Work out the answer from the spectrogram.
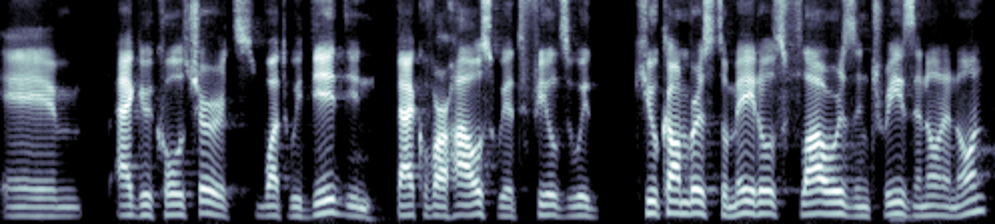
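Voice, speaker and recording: A middle-aged man with an Israeli accent speaks in a medium-pitched, steady, slightly bright voice at a moderate pace with hardly any pauses, recorded dry in studio quality. As a franchise founder guesting on a podcast interview, he tells his story thoughtfully, with frequent fillers and restarts.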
